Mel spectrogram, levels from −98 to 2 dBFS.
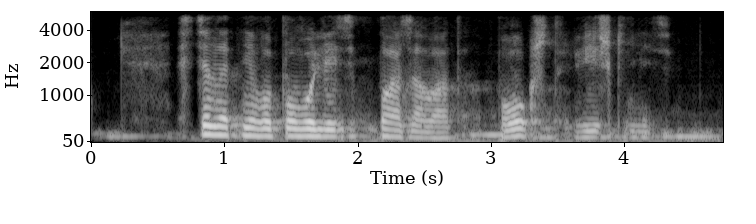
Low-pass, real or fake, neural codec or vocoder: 5.4 kHz; fake; codec, 16 kHz, 4 kbps, FreqCodec, smaller model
